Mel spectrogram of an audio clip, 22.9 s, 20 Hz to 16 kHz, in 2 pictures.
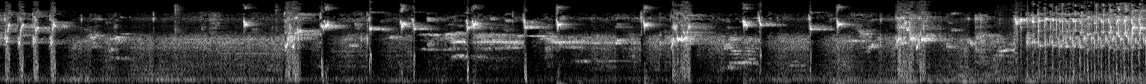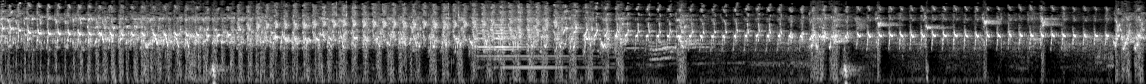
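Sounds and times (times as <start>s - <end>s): lovebird chattering: 2.5s - 22.9s
short steady tone: 16.2s - 17.8s.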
